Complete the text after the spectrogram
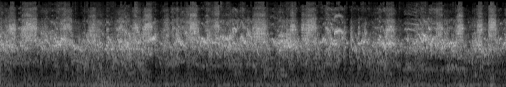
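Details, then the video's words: Many budgerigars in a breeding colony calling at once, with steady high-pitched chirping and rasping squawks blending into one busy, unbroken chatter. "Cute Budgies Chirping Sounds"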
